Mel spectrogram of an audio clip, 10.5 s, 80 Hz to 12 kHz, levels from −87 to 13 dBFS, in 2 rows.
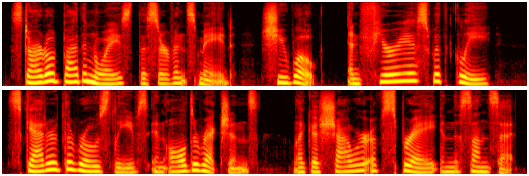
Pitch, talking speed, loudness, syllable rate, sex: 215 Hz, 160 wpm, -17 LUFS, 4.3 syllables/s, female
